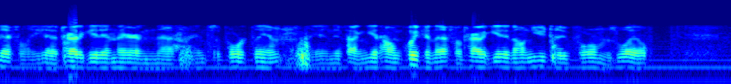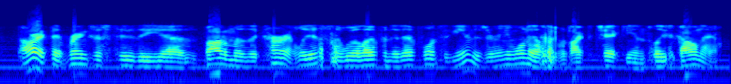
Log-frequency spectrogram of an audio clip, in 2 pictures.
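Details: Adult man over radio; normal voice.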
